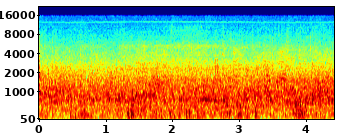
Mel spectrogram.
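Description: Steady outdoor background noise with a few faint soft thuds, from a horse cantering on a sand arena.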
